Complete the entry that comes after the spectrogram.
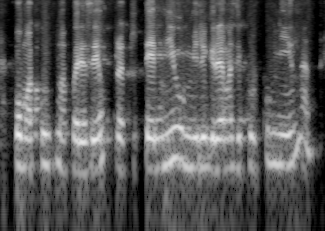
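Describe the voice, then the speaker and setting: A woman with an ordinary speaking voice talks at medium pitch and a moderate pace, her pitch varying in an ordinary way. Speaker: pain physician. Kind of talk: lecture.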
